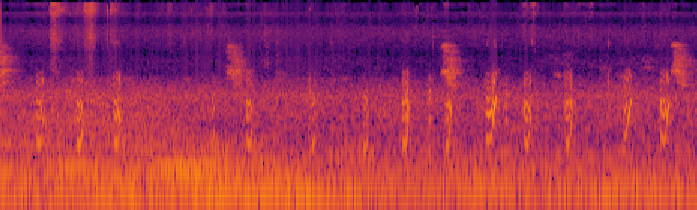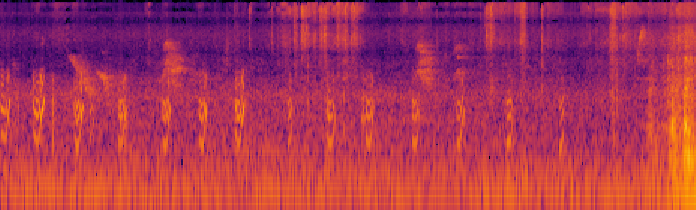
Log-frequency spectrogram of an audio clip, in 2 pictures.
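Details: A female pet guinea pig squeaks in rapid, repeated high chirps, crying while begging for food.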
